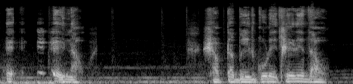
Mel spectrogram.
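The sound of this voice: Over clear background music, a man at a medium pitch uses a cartoonish character voice at a fairly quick pace.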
